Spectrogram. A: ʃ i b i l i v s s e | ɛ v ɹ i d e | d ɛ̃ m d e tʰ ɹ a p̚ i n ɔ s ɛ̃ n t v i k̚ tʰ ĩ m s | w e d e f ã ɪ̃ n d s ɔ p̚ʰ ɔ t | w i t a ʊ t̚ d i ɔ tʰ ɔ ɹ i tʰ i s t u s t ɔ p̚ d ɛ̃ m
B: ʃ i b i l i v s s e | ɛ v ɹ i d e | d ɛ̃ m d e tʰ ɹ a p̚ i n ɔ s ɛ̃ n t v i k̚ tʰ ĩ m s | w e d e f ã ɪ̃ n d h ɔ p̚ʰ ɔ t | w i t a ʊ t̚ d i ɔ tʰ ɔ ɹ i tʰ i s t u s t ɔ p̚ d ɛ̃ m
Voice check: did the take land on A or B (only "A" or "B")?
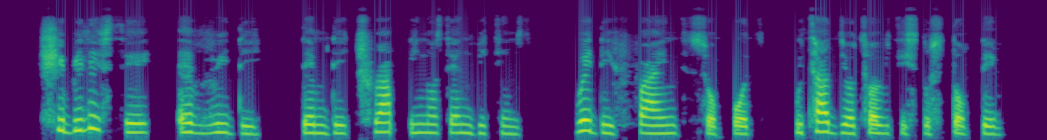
A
